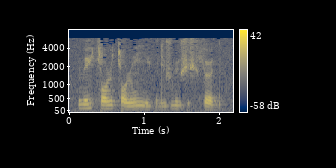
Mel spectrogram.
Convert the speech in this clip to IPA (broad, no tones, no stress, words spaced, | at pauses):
ðej cɔɹ cɔɹũ ɲe̤jpə̤dyʒ ðyʃə̰ʃçœd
